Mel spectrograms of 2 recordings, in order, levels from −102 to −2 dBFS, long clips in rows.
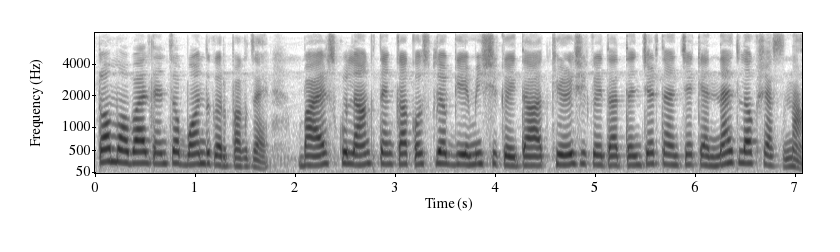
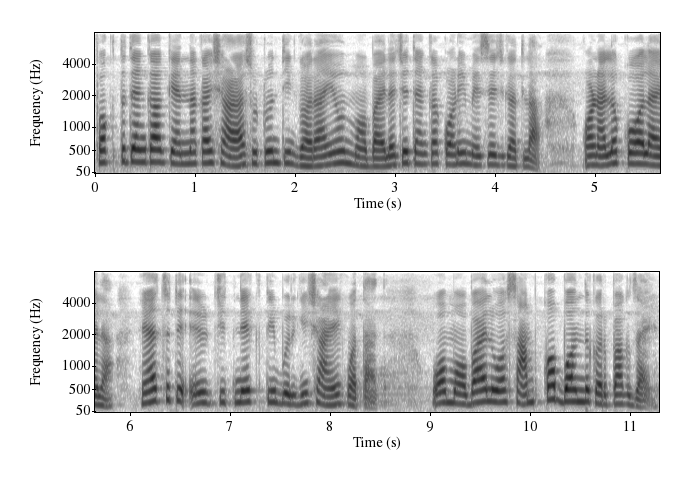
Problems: none marked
